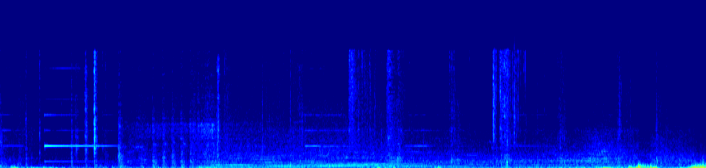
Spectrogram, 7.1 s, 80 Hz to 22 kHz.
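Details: 2003 Mercedes-Benz E300 3.2L reported as a crank-no-start, owner suspecting the fuel pump: engine cranks briefly, catches and settles into a steady, even idle with no misses or stumbles; fuel pump draws about 7–7.5 A, normal start and idle.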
